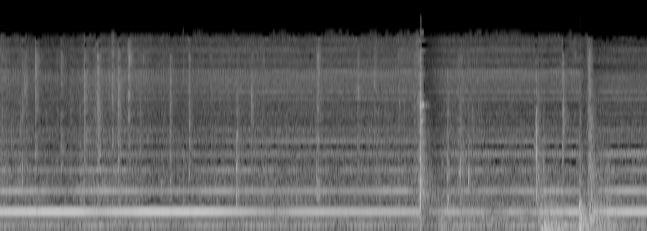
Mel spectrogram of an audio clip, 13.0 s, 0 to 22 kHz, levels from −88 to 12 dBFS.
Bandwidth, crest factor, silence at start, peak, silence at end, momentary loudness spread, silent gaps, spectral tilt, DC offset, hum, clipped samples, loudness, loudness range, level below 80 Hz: 12 kHz; 16 dB; 0 s; -2 dBFS; 0 s; 10 LU; none; -5 dB/octave; under 0.1%; none; under 0.1%; -19 LUFS; 6 LU; -38 dBFS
